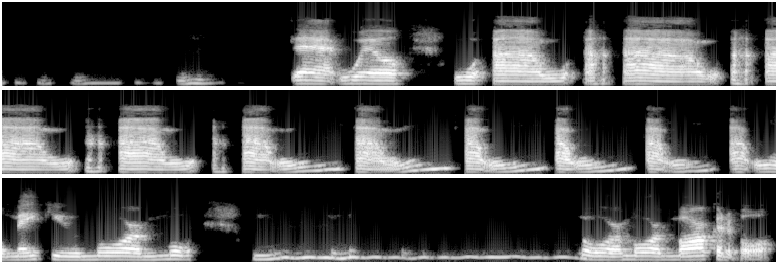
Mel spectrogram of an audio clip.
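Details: Real stuttering in a man who is a person who stutters, speaking as a webinar co-host; repetitions, interjections and pauses are heard; stuttering.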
